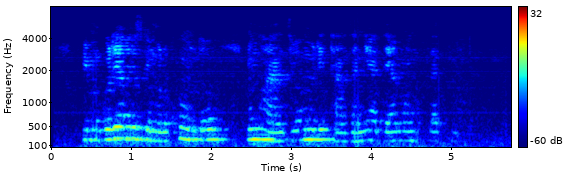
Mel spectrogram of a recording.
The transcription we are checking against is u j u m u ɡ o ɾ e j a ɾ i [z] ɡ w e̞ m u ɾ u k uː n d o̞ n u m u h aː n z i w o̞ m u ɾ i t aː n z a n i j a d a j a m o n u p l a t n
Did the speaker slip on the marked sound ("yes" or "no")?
no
